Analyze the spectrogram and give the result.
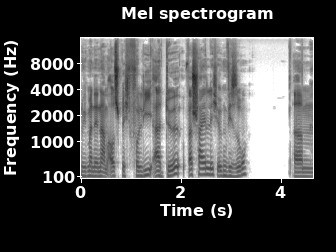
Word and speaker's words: Folie à deux: Folie à deux klingt gut. Folie à deux. Offen also offiziell jetzt, äh, das ist die einzige richtige Aussprache.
